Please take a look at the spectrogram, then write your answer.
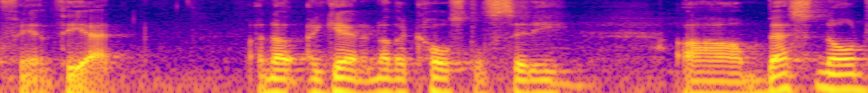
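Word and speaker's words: Phan Thiết: It's Phan Thiet.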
